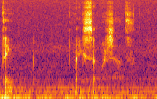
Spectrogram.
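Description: A man's voice finishing a word, then a pause holding only faint, quiet voice sounds.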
